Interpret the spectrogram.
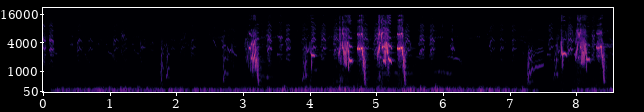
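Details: Begging myna young while both parents bring food: a run of harsh, broadband squawks in the middle, a scattering of thin chirps, and another squawking burst at the end, with soft low background hum.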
